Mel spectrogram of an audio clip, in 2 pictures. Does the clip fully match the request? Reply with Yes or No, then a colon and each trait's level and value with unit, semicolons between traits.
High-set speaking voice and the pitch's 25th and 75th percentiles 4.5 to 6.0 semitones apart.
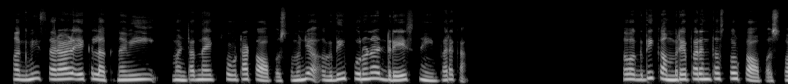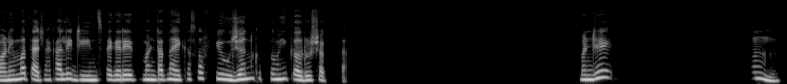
No: high, 225 Hz; average, 2.8 semitones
